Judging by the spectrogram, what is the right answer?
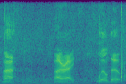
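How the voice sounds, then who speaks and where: A man's voice: medium pitch, slow, vocal fry. An actor playing a nervy, humble male cantina keeper in an audio drama, with an informal, colloquial way of talking. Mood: anxious, compliant. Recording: noisy bar ambience behind the voice.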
